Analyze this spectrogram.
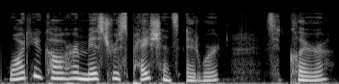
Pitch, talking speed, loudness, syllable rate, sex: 235 Hz, 175 wpm, -16 LUFS, 5.6 syllables/s, female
